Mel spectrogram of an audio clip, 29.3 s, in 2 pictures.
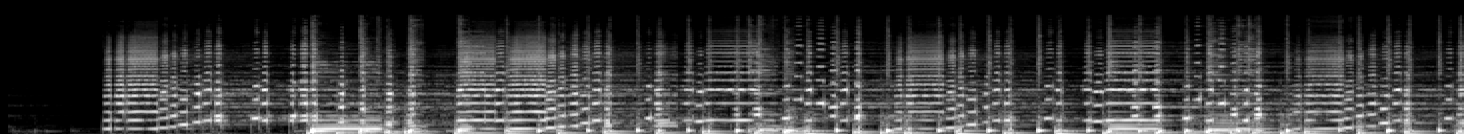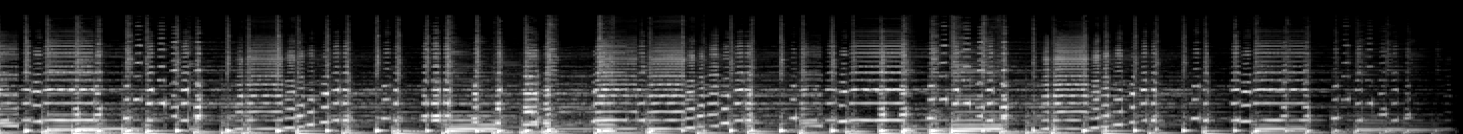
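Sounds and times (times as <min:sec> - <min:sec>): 
polka music: 0:01.0 - 0:29.2.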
